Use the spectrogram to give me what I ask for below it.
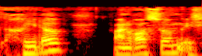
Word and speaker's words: Guido van Rossum: Guido van Rossum, or probably if you pronounce it Dutch, is Guido van Rossum.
